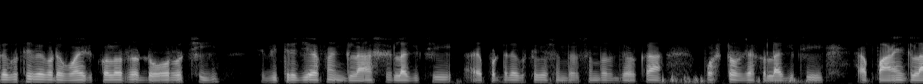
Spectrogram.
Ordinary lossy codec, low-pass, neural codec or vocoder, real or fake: none; 3.6 kHz; vocoder, 44.1 kHz, 128 mel bands every 256 samples, BigVGAN v2; fake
